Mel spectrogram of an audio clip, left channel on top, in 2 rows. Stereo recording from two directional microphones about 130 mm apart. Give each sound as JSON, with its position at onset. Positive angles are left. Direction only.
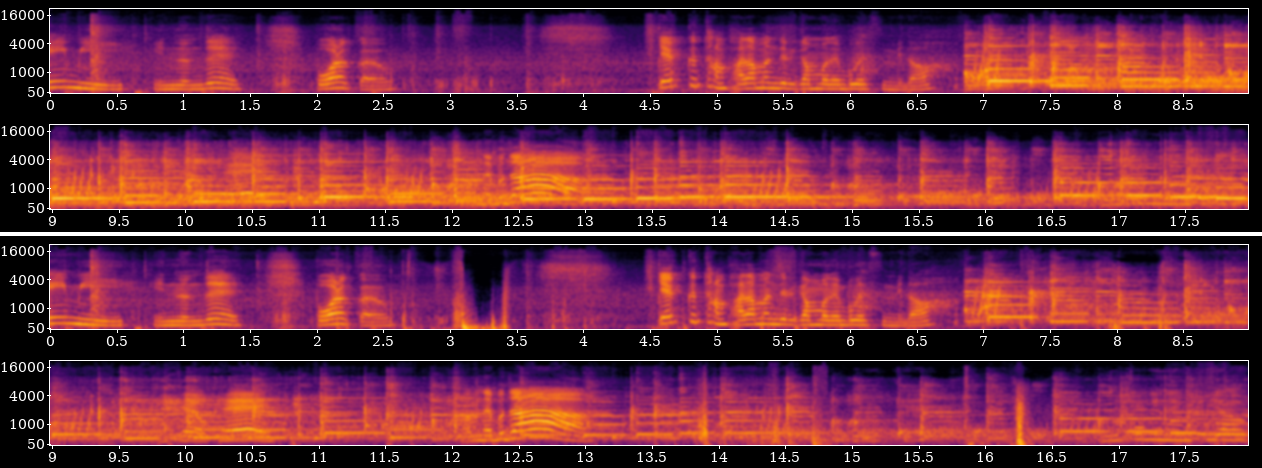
{"t": 0.0, "sound": "speech", "side_deg": -30}
{"t": 4.5, "sound": "a woman's voice", "side_deg": -30}
{"t": 5.6, "sound": "speech", "side_deg": -20}
{"t": 6.8, "sound": "music", "side_deg": 40}
{"t": 12.2, "sound": "a child's voice", "side_deg": -30}
{"t": 13.1, "sound": "music", "side_deg": 30}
